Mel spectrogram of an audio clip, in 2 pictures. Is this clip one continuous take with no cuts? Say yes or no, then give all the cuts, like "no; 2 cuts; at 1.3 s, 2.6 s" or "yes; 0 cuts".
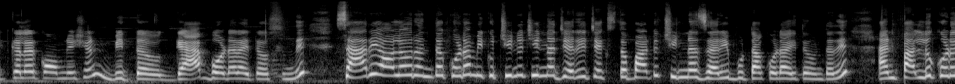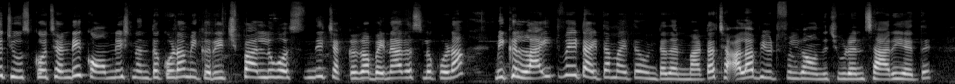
yes; 0 cuts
